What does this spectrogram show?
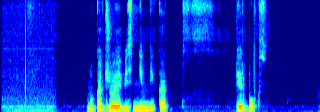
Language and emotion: Russian, neutral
